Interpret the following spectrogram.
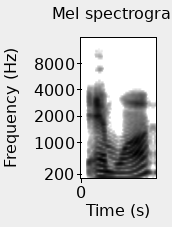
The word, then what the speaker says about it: Amiens: drawn and all that from Kristoff but that amoa France uh it's that's how you pronounce amen technically amoa France is a real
